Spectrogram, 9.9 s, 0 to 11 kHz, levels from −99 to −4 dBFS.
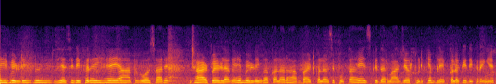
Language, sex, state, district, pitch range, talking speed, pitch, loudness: Hindi, female, Jharkhand, Jamtara, 215-230 Hz, 195 wpm, 220 Hz, -20 LUFS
